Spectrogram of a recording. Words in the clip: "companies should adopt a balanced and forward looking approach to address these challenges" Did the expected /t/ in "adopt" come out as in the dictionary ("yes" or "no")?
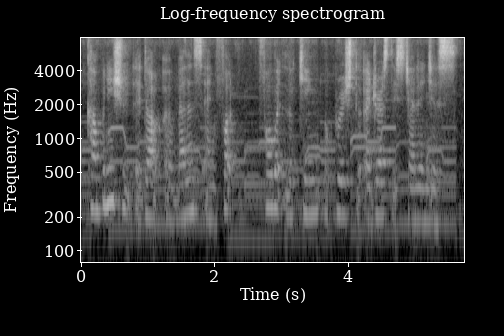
yes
